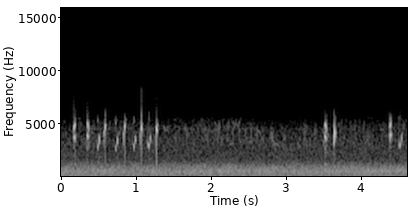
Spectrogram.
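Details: Three-year-old North African goldfinch, Carduelis carduelis, on a spring day in the north-west mountains of Tunisia: a quick run of high, clipped twittering notes, a pause of two seconds, then short bursts of similar chirps.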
